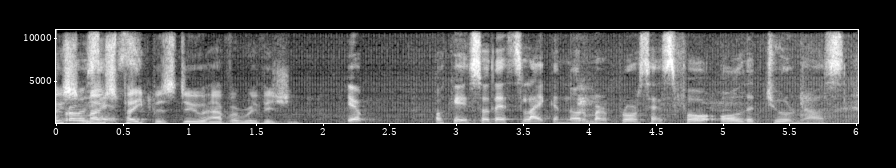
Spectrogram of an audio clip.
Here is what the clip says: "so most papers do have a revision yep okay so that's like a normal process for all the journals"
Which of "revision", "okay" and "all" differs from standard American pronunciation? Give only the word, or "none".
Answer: none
